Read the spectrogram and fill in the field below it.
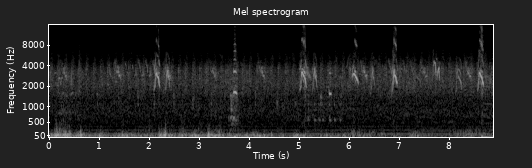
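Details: Osprey calls at the Dunrovin Ranch nest on 5 July 2016, first fish: sharp, high, whistled chirps spaced about one second apart, each a short downward slur, over a low steady hum.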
